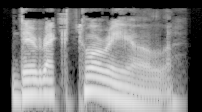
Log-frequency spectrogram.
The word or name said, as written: directorially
